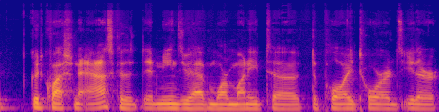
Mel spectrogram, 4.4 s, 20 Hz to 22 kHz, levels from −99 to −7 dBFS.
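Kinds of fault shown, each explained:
No technical faults detected.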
